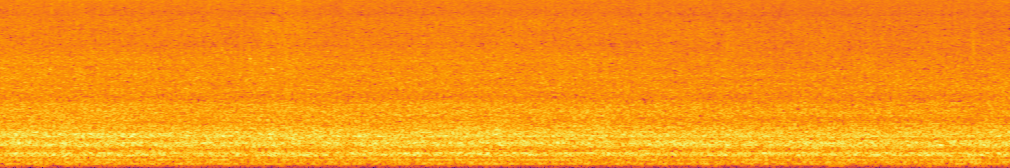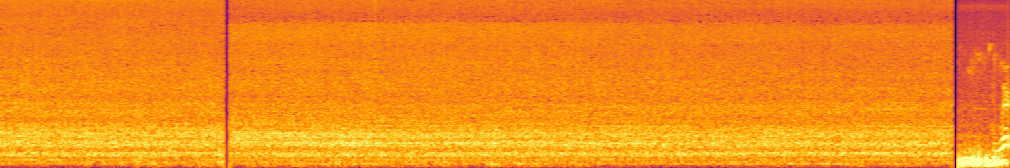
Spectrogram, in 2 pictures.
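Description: Steady hum of a honeybee colony crowding an open brood frame, a low even drone, with a brief dropout about two-thirds of the way through.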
